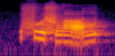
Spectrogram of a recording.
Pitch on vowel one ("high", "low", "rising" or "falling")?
falling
